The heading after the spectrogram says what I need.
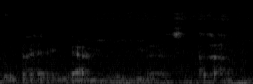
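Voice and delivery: hushed whisper of dismay; whispered despair. Real, not acted. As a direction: whisper it as if broken by losses. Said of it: "I'm just crying".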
